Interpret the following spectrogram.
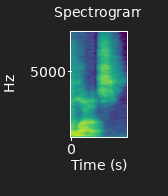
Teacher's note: because your vocal chords are already going it makes it easier to just go into the z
